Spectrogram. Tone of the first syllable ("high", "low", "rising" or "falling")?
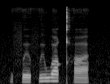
low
